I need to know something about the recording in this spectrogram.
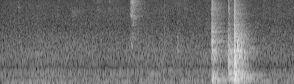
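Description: Scissors cutting off excess strap fabric and thread: a faint snip about a second in, then a louder short snip near the end.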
